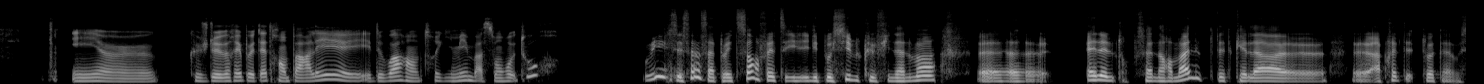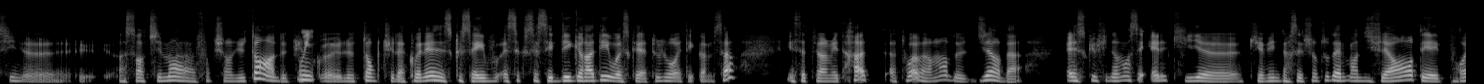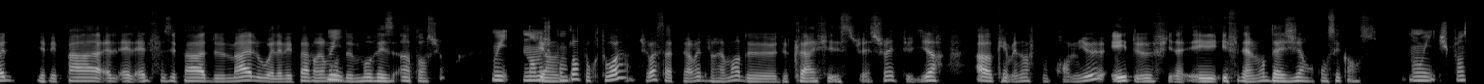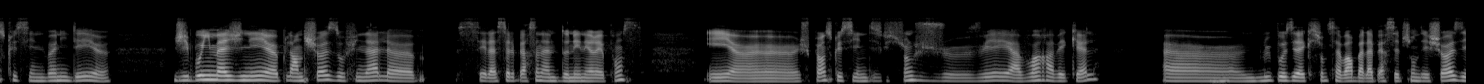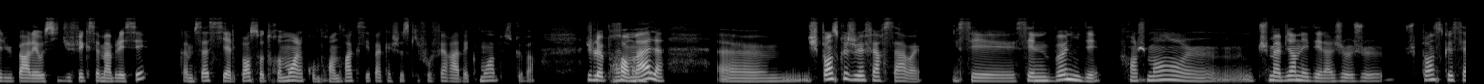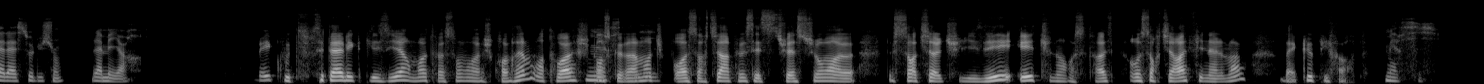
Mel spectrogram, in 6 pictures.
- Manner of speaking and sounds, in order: drawn out: "Heu"
- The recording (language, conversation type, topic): French, advice, Comment te sens-tu quand un ami ne te contacte que pour en retirer des avantages ?
- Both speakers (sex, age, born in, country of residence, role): female, 30-34, France, France, user; male, 35-39, France, France, advisor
